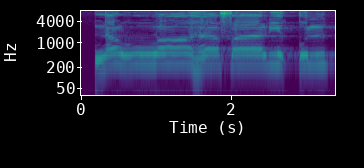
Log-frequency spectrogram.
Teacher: Fa fathah diikuti alif 2 harokat mat tabi'i 2 harokat kita panjangkan.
